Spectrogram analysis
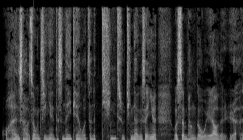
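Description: A man's voice: on the low side, expressive, racing, warm tone, breathy edge, no echo. A middle-aged man, a pastor earnestly telling his personal testimony and acting out the dialogue he quotes.

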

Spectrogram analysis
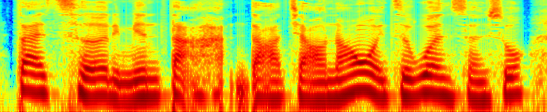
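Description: A woman with a fairly low, dark and mellow voice shares her faith testimony in an interview. She tells it earnestly, with strong emotion running under her words. The sound is close and dry. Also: fairly even intonation, fast talker, dry recording. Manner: earnest, emotional retelling of family conflict. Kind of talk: personal testimony storytelling.

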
